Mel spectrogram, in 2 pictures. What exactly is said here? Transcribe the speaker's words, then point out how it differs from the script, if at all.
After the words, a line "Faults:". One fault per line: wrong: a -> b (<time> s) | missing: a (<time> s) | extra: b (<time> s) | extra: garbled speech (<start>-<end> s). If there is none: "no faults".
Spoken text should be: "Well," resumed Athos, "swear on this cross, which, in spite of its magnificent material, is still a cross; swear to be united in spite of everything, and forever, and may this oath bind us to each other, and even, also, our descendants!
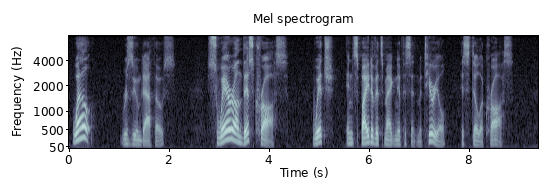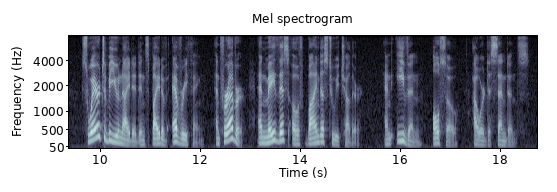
"Well," resumed Athos, "swear on this cross, which, in spite of its magnificent material, is still a cross; swear to be united in spite of everything, and forever, and may this oath bind us to each other, and even, also, our descendants!
Faults:
no faults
